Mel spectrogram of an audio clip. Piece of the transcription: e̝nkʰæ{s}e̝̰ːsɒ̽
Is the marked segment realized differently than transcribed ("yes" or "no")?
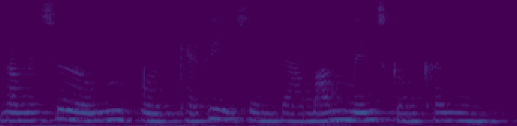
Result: yes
